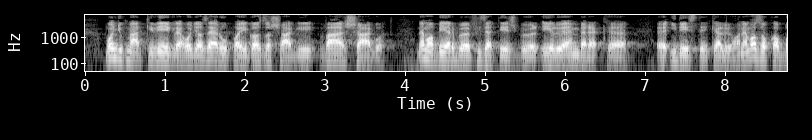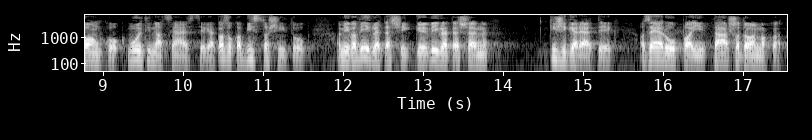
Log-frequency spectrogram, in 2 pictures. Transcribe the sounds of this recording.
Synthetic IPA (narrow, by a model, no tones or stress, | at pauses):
mo̞ɲɟukmaːrkiveːɡrɛɦo̞ɟɒzɛuɾoːpɒjiɡɒzd̪ɒʃaːɡivaːlʃaːɡo̞̰t̪ | nɛmɒbeːrbøːlfizɛt̪eːʒbøːleːløːɛmbɛɾɛk | id̪eːst̪eːkɛløːɦɒnɛmɒzo̞kɒbɒŋko̞kmult̪inɒt̪sijonaːliʃt̪seːɡɛkɒzo̞kɒbist̪o̞ʃiːt̪oːk | ɒ̰mikɒveːɡlɛt̪ɛʃiveːɡlɛt̪ɛʃɛŋ | kiʃiɡɛɾɛlt̪eːk | ɒ̰zɛuɾoːpɒjit̪aːrʃɒd̪ɒlmɒkɒ̰t̪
